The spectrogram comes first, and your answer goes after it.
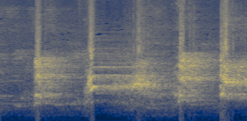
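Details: Dog barking, sharp harmonic barks about every second over a constant chorus of other barking and yipping in the background.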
